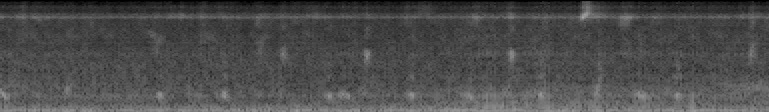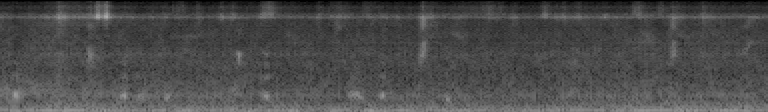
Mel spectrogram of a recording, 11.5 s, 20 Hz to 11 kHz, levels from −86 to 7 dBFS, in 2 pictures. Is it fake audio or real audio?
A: fake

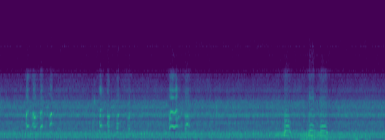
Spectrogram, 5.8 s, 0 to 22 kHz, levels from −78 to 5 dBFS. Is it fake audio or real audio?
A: fake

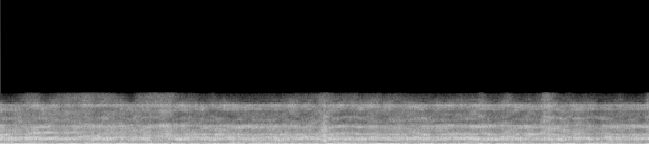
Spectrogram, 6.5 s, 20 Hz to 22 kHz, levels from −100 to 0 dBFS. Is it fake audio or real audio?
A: fake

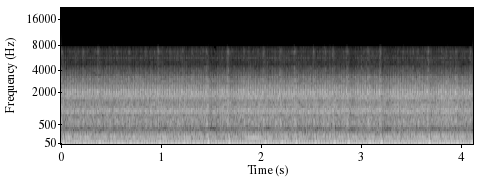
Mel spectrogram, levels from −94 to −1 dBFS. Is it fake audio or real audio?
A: real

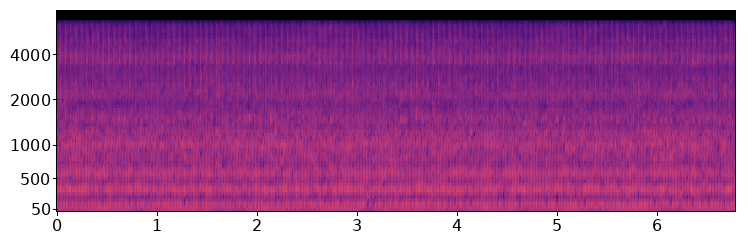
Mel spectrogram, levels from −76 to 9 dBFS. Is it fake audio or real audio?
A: fake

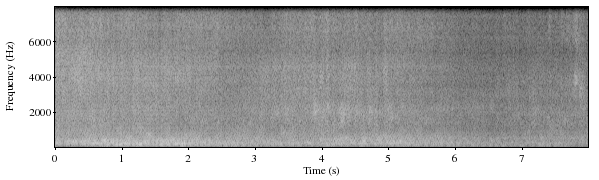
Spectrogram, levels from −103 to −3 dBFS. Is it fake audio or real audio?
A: fake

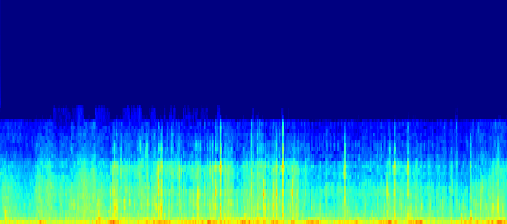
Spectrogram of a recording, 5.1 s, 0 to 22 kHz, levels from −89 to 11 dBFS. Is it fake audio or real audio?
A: real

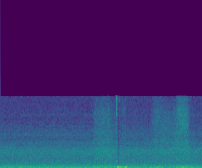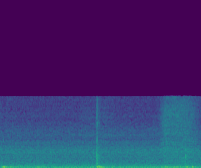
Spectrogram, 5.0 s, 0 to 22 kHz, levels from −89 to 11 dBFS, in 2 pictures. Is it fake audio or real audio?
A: fake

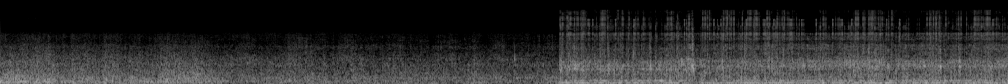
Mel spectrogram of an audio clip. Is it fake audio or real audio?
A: real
